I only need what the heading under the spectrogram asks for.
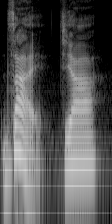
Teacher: that jia, it can be any pitch as long as it's flat and even. It could be higher, but that sounds weird for my voice. · Term: first tone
